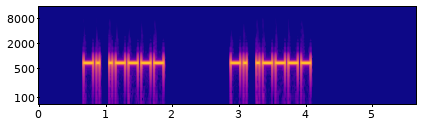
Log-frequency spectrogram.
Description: Morse code, heard as a keyed tone, about 25 wpm, 700 Hz. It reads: N1 N1
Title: USA Call Sign Prefixes - Repeated 2x - 25wpm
